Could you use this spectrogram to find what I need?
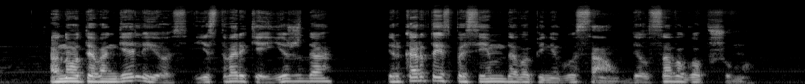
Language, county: Lithuanian, Kaunas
